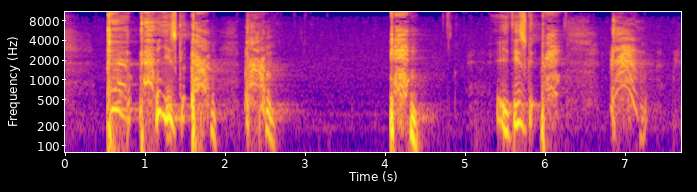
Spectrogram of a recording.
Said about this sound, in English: No, it's okay, because if I drink water, I will cough more. Thank you.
